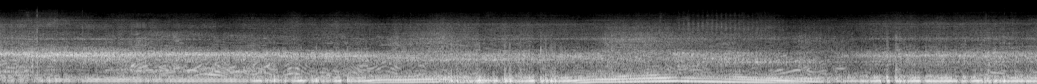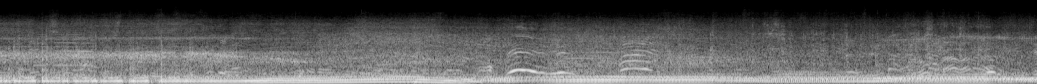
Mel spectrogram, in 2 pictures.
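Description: Audi Quattro rally car's turbocharged five-cylinder engine revving up and down in long swells, several times, as the car sits stuck off the road on grass trying to drive out. Voices of people around the car.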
